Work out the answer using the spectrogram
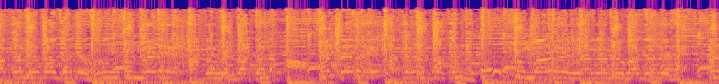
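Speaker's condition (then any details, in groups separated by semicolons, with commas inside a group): No condition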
